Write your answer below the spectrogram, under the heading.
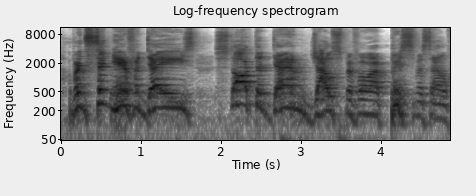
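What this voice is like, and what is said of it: Imitation of King Bobby B's accent. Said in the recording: “that was a perfect Bobby B accent.”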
